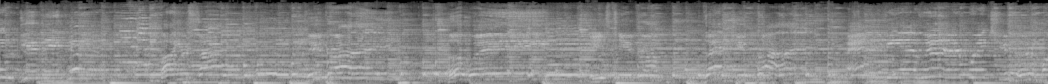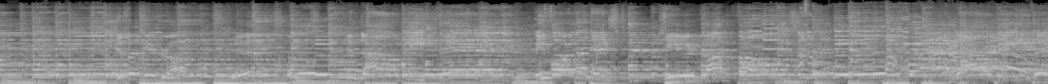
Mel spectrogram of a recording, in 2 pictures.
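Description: Live bluegrass band playing an instrumental stretch of a song: fiddle, banjo, acoustic guitars and upright bass, with a steady bass pulse underneath.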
